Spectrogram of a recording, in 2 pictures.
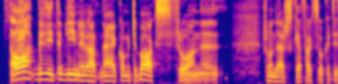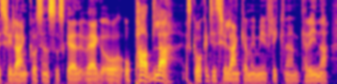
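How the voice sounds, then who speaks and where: A man at a moderate pace with a strong Stockholm accent. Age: 50s. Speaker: outdoor event organizer. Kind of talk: casual interview.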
